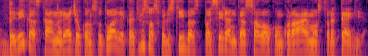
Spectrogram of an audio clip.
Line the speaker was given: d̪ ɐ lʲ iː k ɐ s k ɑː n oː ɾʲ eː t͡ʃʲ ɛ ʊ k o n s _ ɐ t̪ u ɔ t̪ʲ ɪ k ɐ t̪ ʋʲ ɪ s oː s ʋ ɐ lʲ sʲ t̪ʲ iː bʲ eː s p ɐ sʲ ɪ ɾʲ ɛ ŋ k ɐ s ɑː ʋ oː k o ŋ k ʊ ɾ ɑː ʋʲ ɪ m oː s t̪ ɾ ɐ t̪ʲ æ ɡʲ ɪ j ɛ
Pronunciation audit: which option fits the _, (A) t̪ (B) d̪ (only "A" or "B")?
A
